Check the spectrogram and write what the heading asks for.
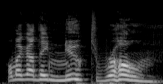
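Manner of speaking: loud, high, slow stunned shout; shocked exclamation. Real, not acted. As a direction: gasp it out in disbelief. Shock at nuclear strike in game.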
